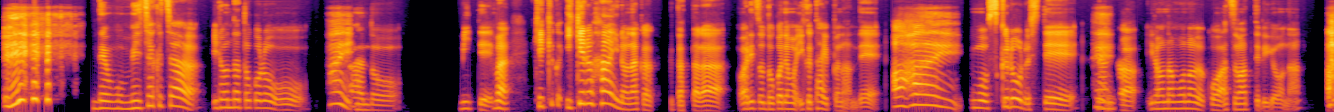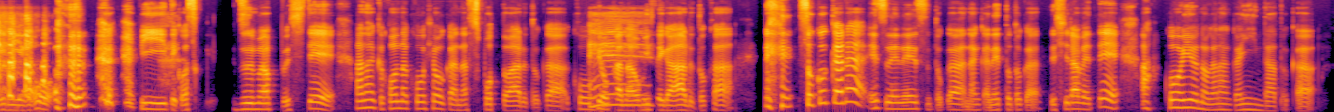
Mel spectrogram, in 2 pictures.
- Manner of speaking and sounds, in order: laugh; other background noise; laugh; chuckle; chuckle
- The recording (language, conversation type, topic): Japanese, unstructured, 家族や友達と一緒に過ごすとき、どんな楽しみ方をしていますか？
